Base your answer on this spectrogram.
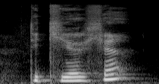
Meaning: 1. church (building) 2. church (organised religion, especially Catholicism) 3. an assembly
- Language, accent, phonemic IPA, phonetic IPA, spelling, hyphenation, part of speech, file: German, Austria, /ˈkɪʁçə/, [ˈkɪɐ̯xə], Kirche, Kir‧che, noun, De-at-Kirche.ogg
